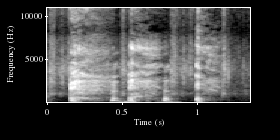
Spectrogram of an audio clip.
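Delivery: short harsh chest cough; chesty cough. Real, not acted. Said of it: "Sorry, I'm coughing a lot".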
